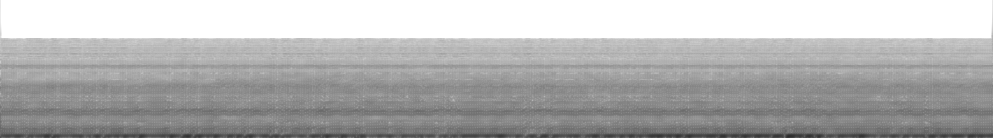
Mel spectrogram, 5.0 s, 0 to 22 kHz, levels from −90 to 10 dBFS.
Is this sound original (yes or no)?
no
